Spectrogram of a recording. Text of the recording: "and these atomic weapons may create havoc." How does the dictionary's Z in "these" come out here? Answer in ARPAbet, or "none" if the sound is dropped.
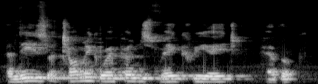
Z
